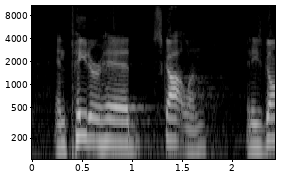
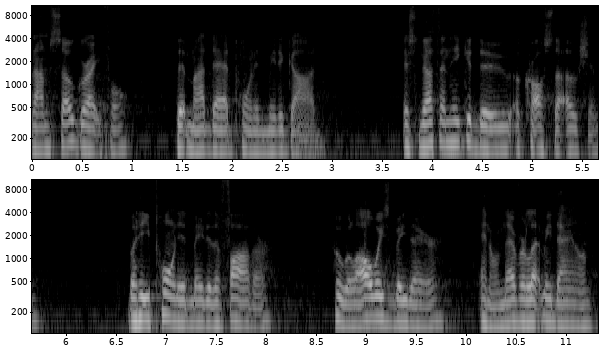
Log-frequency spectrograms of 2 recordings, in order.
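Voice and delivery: grateful son; 5 semitones lower, 5 dB quieter than usual. Retold or imitated. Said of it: "You know what Philip Cameron says".

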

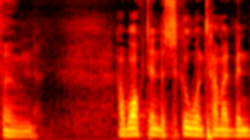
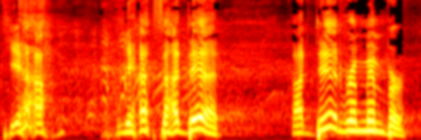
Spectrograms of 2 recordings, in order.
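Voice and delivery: loud, high, overplayed confirmation; mock-proud shouted reply; bluffed assurance; 7 semitones higher, 18 dB louder, slower than usual. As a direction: insist too hard, hammed up. Bluffing to delighted girlfriend.

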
